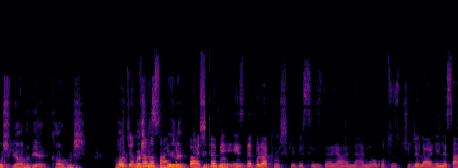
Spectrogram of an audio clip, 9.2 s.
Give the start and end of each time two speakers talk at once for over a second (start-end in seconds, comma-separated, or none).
2.3-4.7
